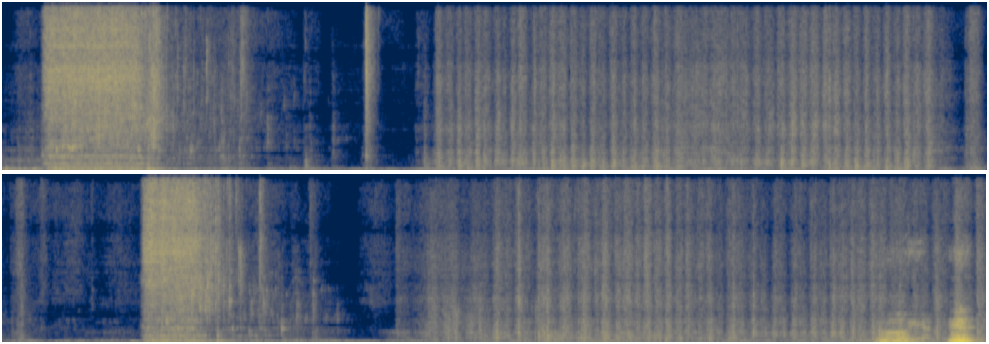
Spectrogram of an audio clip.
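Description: Water runs from a tap at a sink during a wet shave, in two broadband bursts of gushing flow, one at the start and one midway, with quieter handling sounds between.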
